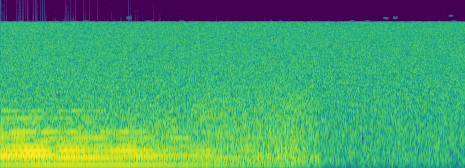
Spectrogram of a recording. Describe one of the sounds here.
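An acoustic guitar strums a chord that rings and fades.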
